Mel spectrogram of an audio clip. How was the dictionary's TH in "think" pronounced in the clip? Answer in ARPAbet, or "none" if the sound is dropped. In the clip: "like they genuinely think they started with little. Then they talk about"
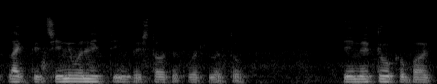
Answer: T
